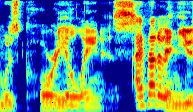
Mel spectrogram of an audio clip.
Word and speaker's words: Coriolanus: it's spelled corol l anus and it is pronounced Coro L anus it could not be more on the nose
